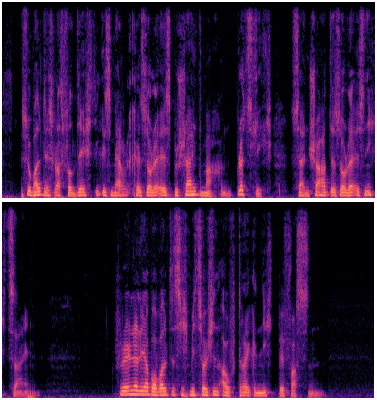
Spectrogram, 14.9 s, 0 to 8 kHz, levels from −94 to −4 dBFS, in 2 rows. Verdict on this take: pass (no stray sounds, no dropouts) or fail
pass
